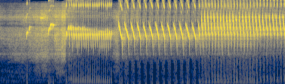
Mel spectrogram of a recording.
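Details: Canary in care singing: a soft start, a buzzy chattering phrase, then loud rapid trills of descending sweeps growing into a fast, dense rolling series.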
